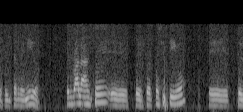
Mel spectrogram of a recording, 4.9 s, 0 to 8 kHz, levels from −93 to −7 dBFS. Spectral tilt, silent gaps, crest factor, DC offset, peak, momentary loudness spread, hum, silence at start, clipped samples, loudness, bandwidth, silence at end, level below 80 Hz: -6.5 dB/octave; none; 14 dB; under 0.1%; -26 dBFS; 9 LU; none; 0 s; under 0.1%; -40 LUFS; 4.5 kHz; 0 s; -70 dBFS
